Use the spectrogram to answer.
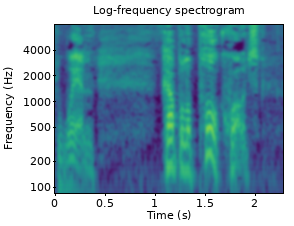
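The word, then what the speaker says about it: Nguyen: here is Tina when she Vietnamese ng u ye n pronounced win a couple of pull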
